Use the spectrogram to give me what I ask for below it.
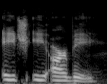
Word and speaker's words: herb: that's that's that's oh how do you say uh the word h-e-r-b she has this idea but i say things strange h-e-r-what b yeah oh do i say herb no that's a british thing i say herb although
